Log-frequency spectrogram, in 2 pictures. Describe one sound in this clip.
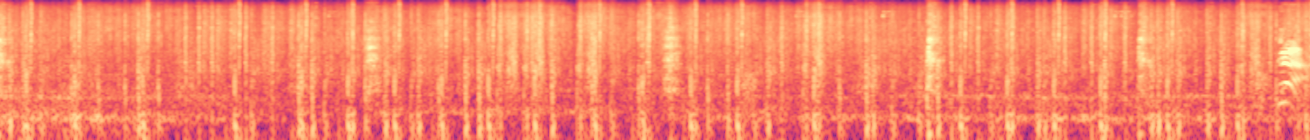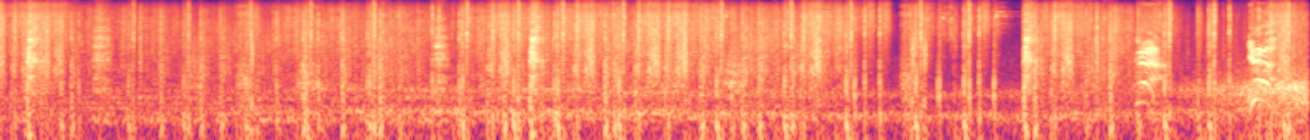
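A man talks calmly through a microphone.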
